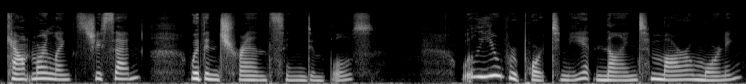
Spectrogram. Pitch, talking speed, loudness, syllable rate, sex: 235 Hz, 135 wpm, -19 LUFS, 4.0 syllables/s, female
